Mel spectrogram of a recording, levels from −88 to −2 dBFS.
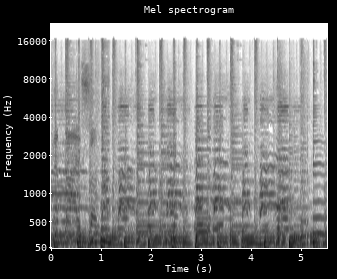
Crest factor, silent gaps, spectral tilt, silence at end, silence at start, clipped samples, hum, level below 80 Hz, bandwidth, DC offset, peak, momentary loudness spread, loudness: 16 dB; none; -5.5 dB/octave; 0 s; 0 s; under 0.1%; none; -28 dBFS; 17 kHz; under 0.1%; -2 dBFS; 3 LU; -20 LUFS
